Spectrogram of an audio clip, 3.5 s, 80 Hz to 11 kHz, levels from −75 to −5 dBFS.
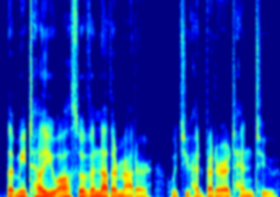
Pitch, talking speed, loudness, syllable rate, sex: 115 Hz, 240 wpm, -18 LUFS, 6.5 syllables/s, male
